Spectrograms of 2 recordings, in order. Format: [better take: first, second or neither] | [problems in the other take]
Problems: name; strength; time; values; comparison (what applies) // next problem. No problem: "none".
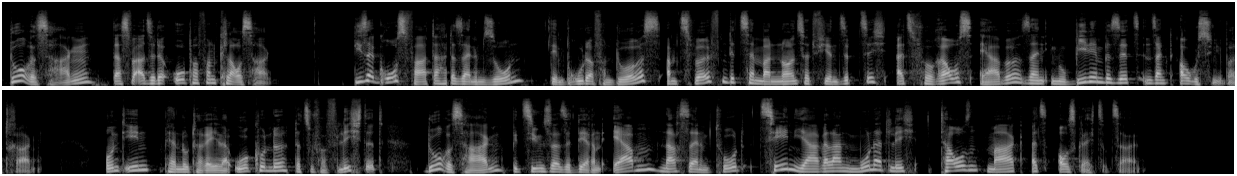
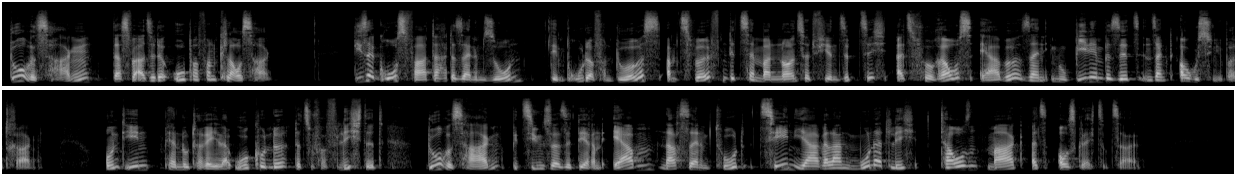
first | thin; very; fading below 300 Hz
